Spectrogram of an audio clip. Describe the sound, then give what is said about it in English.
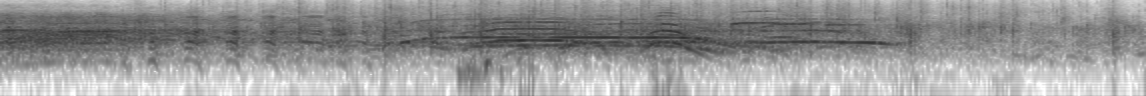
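A crowd breaks into loud, steady applause with scattered whoops and high whistles mixed in, holding strong for several seconds before thinning out toward the end. “I actually did write applause here, but you do not have to.”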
